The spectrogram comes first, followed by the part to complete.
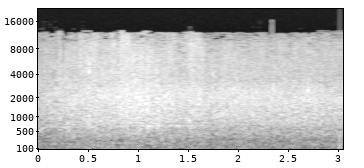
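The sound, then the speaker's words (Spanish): Steady audience applause for the winner of an entertainment and humor category at an awards announcement, a dense crackle of many hands clapping at once, sustained and fairly loud for the full three seconds with no voices over it. “Aplausos.”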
